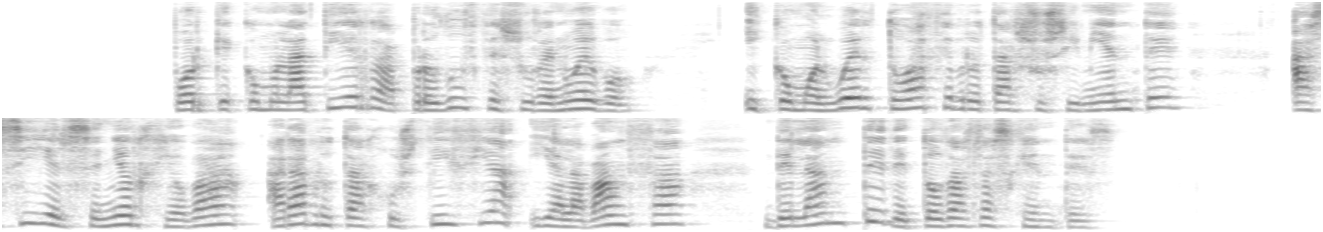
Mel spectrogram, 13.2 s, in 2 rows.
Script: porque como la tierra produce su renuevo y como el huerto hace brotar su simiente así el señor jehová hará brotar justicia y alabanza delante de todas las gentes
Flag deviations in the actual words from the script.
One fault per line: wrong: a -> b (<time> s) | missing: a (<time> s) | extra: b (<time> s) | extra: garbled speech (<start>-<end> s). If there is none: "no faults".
no faults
